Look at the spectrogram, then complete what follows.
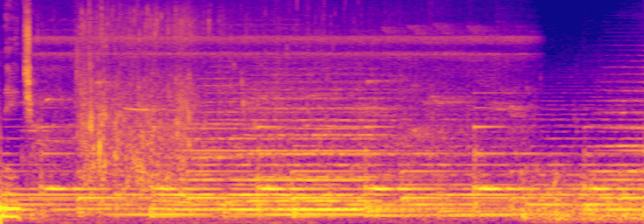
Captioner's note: birds chirping; water sloshing; water bubbling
